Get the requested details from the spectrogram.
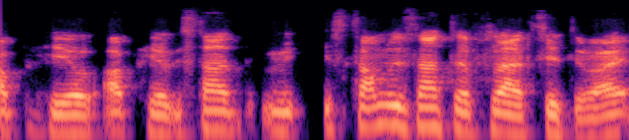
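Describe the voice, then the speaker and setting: A man with a Turkish accent talks at a fairly quick pace in a fairly high pitch, his intonation fairly even and the sound dry and close with no echo. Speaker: traveler. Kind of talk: interview. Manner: halting.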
